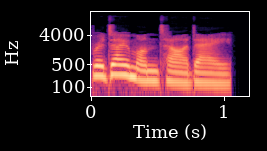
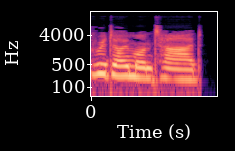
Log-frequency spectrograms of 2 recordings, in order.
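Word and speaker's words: rodomontade: It's pronounced rhodomontade. Not rhodomontade.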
